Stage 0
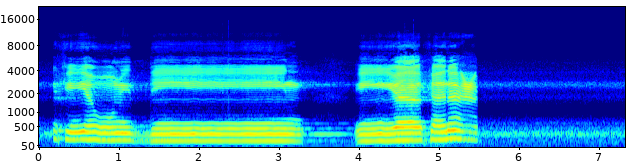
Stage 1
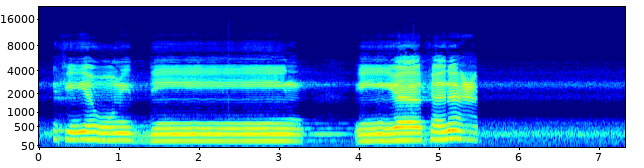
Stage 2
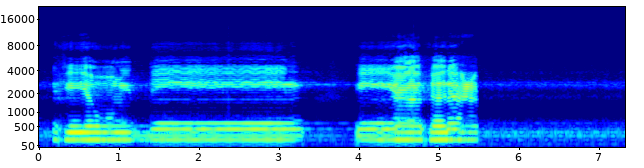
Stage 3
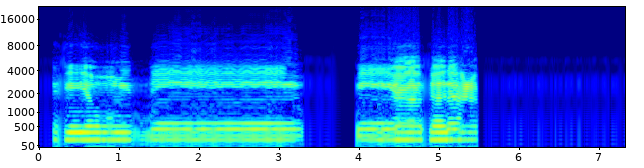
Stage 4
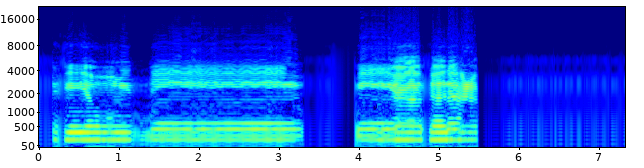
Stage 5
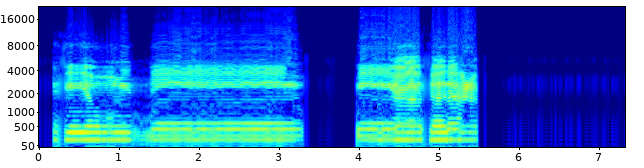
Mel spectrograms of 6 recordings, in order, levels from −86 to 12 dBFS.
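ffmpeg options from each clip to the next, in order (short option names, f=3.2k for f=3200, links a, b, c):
-af anull
-af "afftfilt=real='hypot(re,im)*cos(PI*b)':imag='0':win_size=2048:overlap=0.75,volume=-3dB"
-filter_complex "[0:a]asplit=2[a][b];[b]acompressor=threshold=-36dB:ratio=6,volume=-2dB[c];[a][c]amix=inputs=2:normalize=0,aeval=exprs='sgn(val(0))*max(abs(val(0))-0.0075,0)':c=same"
-af "acompressor=mode=upward:threshold=-39dB:ratio=2.5,volume=-2dB"
-af "agate=range=-15dB:threshold=-49dB:ratio=16:detection=peak,highshelf=f=5k:g=10,volume=2dB"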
